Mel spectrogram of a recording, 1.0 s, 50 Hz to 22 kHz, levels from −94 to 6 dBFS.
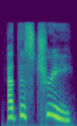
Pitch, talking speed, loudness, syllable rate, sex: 260 Hz, 175 wpm, -17 LUFS, 3.6 syllables/s, female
